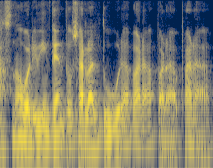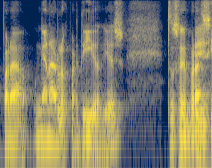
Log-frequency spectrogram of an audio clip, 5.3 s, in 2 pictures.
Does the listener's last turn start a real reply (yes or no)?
no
